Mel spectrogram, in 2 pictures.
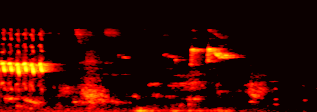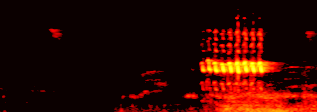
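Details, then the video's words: Sooty-headed bulbul, called trucuk in Java, delivering lure and tutoring song with 'ropel' trills: a fast rattling trill opens, varied chattering and a rising whistle follow, a short pause, then another quick rattling trill. "SUARA TRUCUK GACOR UNTUK PANCINGAN DAN MASTERAN"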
